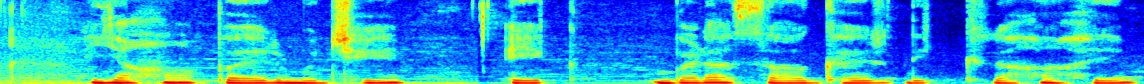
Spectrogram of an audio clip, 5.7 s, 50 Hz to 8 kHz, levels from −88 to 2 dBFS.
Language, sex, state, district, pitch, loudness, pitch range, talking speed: Hindi, female, Himachal Pradesh, Shimla, 210 Hz, -13 LUFS, 200-220 Hz, 105 wpm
